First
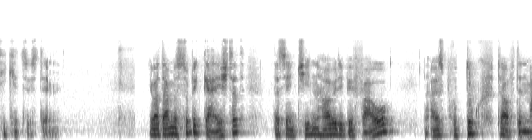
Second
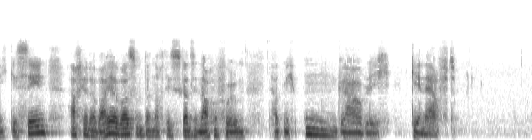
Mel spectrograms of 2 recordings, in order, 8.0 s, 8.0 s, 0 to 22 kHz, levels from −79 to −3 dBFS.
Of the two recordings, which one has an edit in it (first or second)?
first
